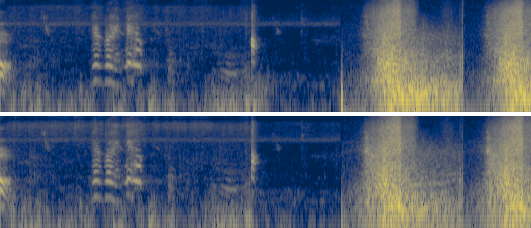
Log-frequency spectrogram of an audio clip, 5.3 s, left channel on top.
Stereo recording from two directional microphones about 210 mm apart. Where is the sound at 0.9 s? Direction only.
10° left (ahead or behind).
